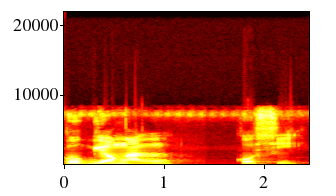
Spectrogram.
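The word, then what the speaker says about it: 구경할 곳이: Jadi bukan dibaca giok. Kenapa? Karena ada real. Real di sini. Itu realnya itu yang akan. Itu tata bahasa. Ingat, bacim yang berakhir dengan real dapat mengubah konsonan tunggal menjadi konsonan rangkap.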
